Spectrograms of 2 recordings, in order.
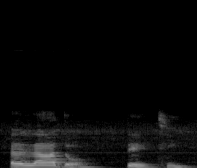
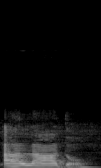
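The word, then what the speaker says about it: al lado de ti: lado de T and it's okay to say al lado cuz you can blend those two words too because they but one has the L on the end and one has the L on the beginning so it kind of flows nicely off your tongue a lado de T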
